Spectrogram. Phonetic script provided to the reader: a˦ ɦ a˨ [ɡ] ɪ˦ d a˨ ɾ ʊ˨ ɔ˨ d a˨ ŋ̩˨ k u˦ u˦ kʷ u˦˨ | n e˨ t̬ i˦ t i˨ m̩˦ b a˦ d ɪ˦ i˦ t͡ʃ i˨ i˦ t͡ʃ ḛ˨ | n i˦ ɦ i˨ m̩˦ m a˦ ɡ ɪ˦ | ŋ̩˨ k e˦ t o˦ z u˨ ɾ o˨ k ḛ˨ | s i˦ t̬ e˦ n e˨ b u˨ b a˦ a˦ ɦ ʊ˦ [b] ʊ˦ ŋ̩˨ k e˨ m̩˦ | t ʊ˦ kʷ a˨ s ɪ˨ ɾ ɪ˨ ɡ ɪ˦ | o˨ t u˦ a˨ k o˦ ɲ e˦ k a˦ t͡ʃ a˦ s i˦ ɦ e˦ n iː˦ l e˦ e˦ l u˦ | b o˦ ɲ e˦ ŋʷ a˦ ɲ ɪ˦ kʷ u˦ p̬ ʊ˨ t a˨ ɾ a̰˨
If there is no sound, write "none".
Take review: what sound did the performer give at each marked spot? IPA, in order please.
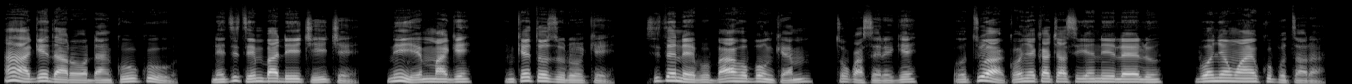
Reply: ɡ, b

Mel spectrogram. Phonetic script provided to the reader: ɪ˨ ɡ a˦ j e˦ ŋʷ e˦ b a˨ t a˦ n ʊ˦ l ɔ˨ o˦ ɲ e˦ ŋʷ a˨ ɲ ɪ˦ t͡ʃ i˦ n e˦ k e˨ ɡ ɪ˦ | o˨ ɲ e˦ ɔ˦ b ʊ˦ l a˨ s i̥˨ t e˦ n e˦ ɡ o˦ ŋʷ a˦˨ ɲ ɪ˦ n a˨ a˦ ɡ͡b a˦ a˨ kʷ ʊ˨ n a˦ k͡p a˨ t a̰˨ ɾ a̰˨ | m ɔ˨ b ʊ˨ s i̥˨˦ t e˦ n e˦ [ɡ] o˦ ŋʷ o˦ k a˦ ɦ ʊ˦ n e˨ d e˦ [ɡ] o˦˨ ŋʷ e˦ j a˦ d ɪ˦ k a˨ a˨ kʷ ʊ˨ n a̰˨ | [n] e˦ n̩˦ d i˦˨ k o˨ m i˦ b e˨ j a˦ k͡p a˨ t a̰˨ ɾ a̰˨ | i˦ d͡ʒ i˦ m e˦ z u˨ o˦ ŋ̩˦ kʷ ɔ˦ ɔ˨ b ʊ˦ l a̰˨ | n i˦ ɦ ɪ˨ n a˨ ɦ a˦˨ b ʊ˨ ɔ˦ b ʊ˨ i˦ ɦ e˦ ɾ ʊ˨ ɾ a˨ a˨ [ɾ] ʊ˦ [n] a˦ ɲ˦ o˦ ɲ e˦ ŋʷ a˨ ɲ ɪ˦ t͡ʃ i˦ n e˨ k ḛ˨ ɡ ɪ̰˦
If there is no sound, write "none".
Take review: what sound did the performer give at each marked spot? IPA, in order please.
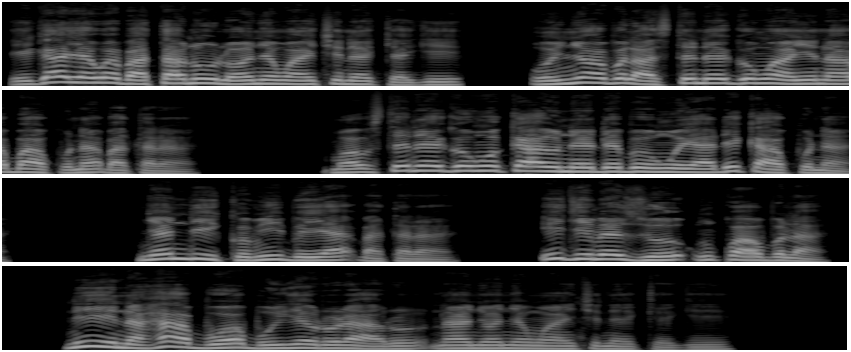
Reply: ɡ, b, ɲ, ɾ, n

